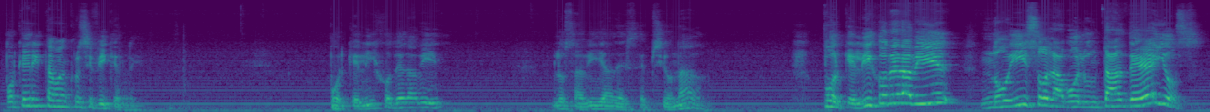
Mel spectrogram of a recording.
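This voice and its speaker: A male pastor preaching a sermon, stressing points loudly and then dropping to a hush, and often calling his listeners brother. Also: high voice, sing-song, measured pace, faint music behind. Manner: emphatic preaching, swinging between loud stresses and hushed drops; keeps addressing listeners as brother.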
